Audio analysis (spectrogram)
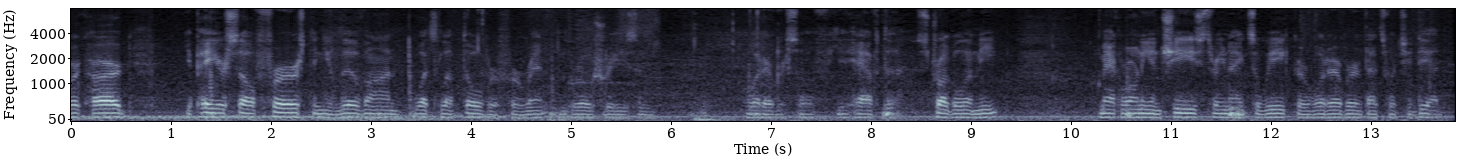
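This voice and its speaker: Amid noticeable background noise and audible room echo, a man talks at a fairly low pitch with lively intonation. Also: moderate pace. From Detroit area, Michigan. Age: 50s. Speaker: interviewee. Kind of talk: interview. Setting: outdoors.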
